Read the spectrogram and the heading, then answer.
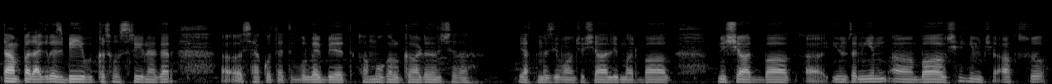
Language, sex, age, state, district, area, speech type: Kashmiri, male, 45-60, Jammu and Kashmir, Srinagar, urban, spontaneous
